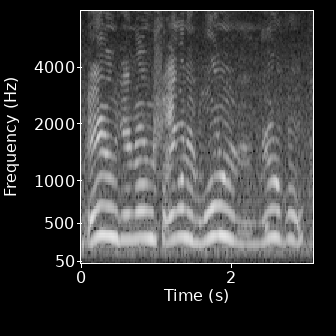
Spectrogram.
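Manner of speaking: high, goofy enthusiastic voice; imitating his friend. Friend raving about the angels, high goofy voice. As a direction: ham up the starstruck friend. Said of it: "D L T is like".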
